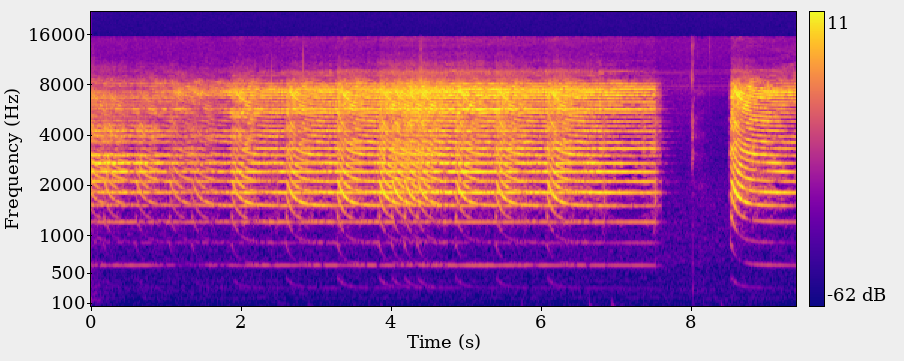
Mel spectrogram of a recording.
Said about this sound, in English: Yeah, see, I thought of it when you said that. I was like, I have an air horn.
